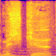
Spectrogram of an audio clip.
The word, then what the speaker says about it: Majk: Et donc, le maître Gims albanais s'appelle Mushk. Ça s'écrit M-A-J-K. Et on va vous mettre la vidéo de Mushk.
